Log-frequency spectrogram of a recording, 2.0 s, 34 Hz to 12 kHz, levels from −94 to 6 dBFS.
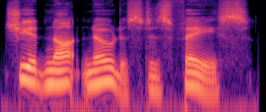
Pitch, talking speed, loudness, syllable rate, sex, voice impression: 130 Hz, 180 wpm, -18 LUFS, 4.4 syllables/s, male, very masculine, very adult-like, very thick, tensed, very powerful, bright, slightly soft, clear, fluent, very cool, intellectual, refreshing, very sincere, very calm, mature, friendly, reassuring, slightly unique, slightly elegant, wild, slightly sweet, slightly lively, kind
